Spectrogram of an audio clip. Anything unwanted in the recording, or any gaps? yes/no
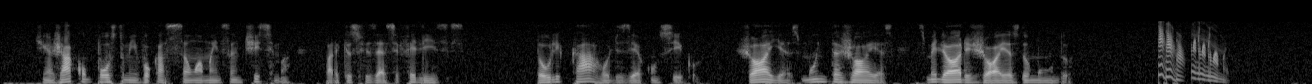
yes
